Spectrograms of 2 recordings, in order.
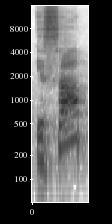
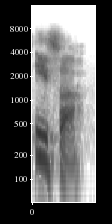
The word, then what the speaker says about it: Issa: Let's all please welcome Isaak to the heart of the pronounced Isop. Thank you. It's Issa.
